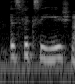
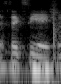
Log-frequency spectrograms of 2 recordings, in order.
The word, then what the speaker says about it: asphyxiation: die of a rotting how do you say that word asphyxiation i was gonna say association i thought that was right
